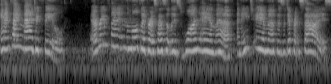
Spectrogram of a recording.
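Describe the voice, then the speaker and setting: Squeaky and extremely high, a put-on character voice is projected loudly at a fairly quick pace over clear background noise. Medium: read story. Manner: blunt, impatient.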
